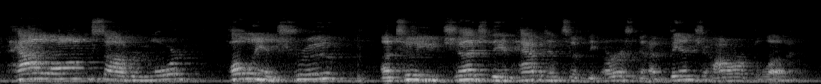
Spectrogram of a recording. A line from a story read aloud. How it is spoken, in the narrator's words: They called out in a loud voice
